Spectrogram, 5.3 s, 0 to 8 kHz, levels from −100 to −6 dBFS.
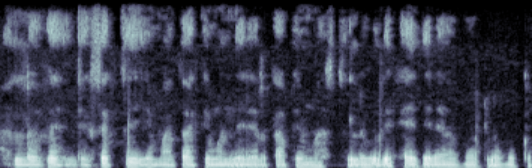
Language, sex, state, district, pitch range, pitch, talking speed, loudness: Hindi, male, Bihar, Araria, 90-95 Hz, 95 Hz, 225 wpm, -19 LUFS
